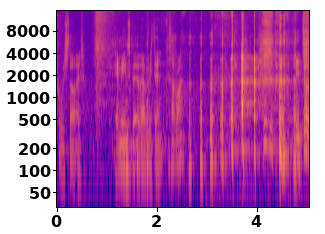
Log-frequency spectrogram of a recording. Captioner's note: laughs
